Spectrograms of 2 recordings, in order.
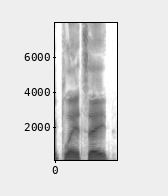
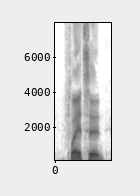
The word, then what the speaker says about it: plantain: And then they debate on how to say plantain, like how Caribbean people say plantain versus African going plantain, and I'm using plantain like rhyming with plain, but there's a different conversation going on about how to pronounce that, man.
